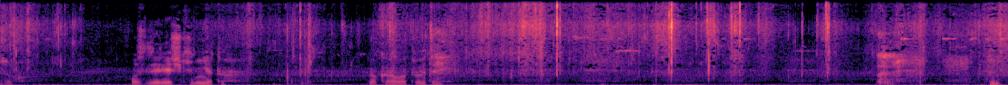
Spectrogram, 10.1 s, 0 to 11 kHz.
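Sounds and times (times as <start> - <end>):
grass rustling as someone walks: 0.0 - 1.2, 2.1 - 10.0.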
